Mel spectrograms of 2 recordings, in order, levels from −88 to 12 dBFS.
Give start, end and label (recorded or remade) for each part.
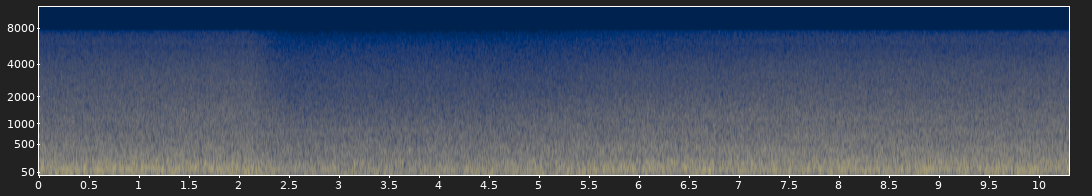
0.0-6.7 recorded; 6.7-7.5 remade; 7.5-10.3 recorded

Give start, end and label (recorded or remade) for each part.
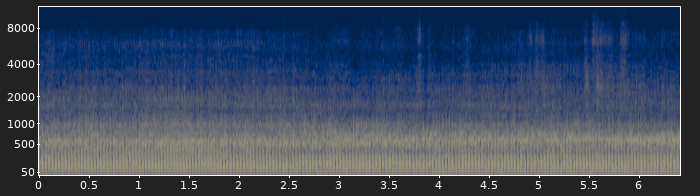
0.0-6.4 recorded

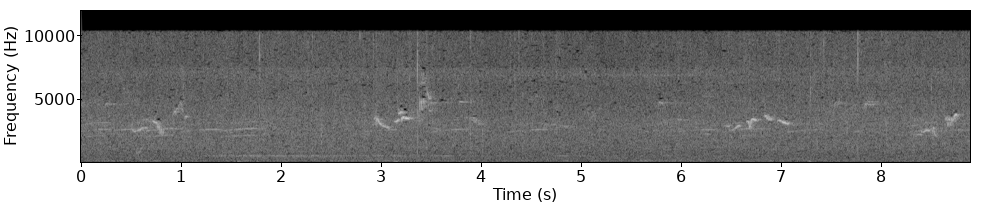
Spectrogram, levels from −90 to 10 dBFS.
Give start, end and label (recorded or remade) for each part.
0.0-8.9 recorded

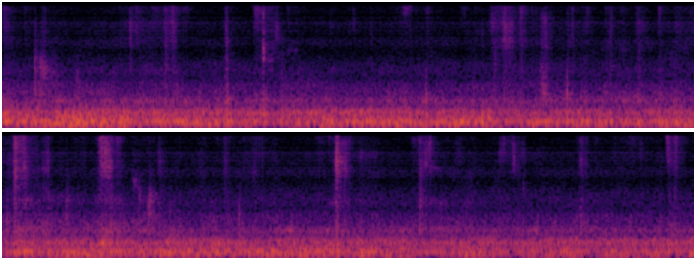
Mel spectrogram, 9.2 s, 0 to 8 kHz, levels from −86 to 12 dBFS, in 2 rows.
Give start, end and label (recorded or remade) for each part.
0.0-9.2 remade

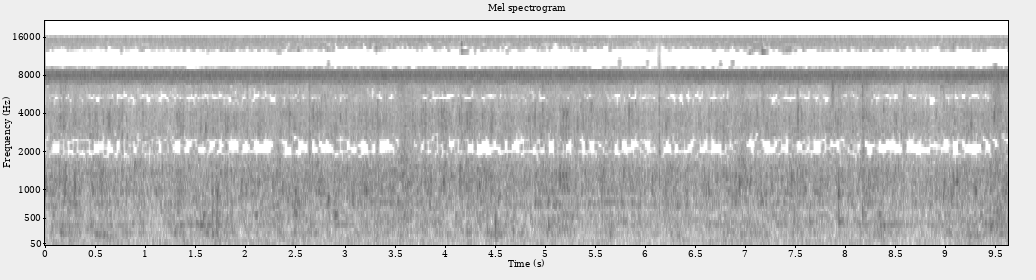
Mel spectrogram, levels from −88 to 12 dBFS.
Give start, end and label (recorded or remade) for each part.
0.0-9.6 recorded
